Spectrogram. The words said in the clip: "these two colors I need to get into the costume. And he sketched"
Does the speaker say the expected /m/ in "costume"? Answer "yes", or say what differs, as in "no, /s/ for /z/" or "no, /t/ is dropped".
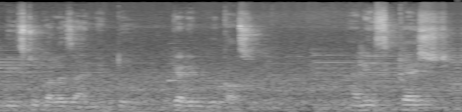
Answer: no, /m/ is dropped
